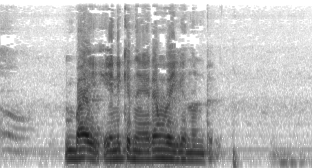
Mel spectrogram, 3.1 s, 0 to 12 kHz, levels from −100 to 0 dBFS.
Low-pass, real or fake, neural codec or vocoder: 10.8 kHz; real; none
